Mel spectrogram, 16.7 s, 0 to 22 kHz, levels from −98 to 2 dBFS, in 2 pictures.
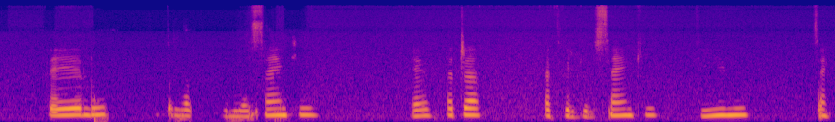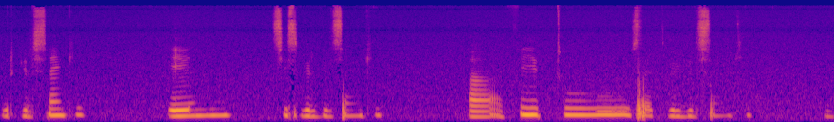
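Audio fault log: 1.67–2.65 s, speech suppressed in double talk: over this stretch the speech dips hard, sinking by as much as about 20 dB, with roughly 0.7 s of the window pulled down in total. That ducked sound likely comes from an echo canceller that heard both ends talking at once, couldn't tell the near talker apart from the loudspeaker echo, and turned the whole lot down.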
